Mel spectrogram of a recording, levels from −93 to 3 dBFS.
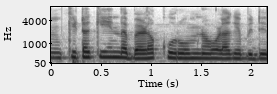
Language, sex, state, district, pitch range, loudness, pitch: Kannada, female, Karnataka, Koppal, 200-245 Hz, -14 LUFS, 215 Hz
